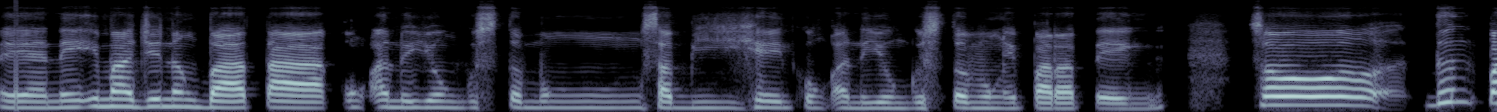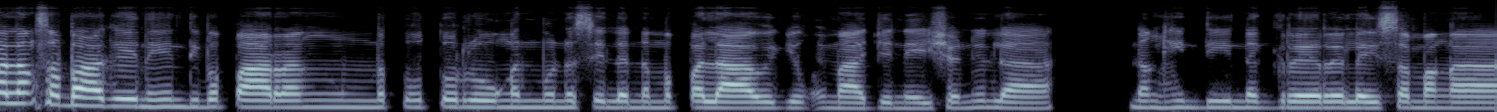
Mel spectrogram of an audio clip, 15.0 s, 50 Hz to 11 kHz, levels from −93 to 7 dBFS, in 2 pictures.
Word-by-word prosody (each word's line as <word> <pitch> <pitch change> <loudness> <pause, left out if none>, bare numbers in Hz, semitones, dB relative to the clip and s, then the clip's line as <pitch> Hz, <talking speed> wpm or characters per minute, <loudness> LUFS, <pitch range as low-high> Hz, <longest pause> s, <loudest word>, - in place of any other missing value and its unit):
Ayan, 180 -1 -2
nai-imagine 210 +2 0
ng 205 - -6
bata 185 -2 +4
kung 195 - -11
ano 195 -1 -5
yung 185 0 -7
gusto 180 +2 -8
mong 180 0 -13
sabihin, 175 +1 -6
kung 175 -1 -12
ano 165 -1 -8
yung 165 0 -7
gusto 165 +2 -4
mong 165 -1 -9
iparating. 155 -1 -3 0.4
So, 255 - -1 0.8
do'n 335 +3 -4
pa 310 -1 +5
lang 305 - +7
sa 275 - +3
bagay 230 -4 +6
na 205 - -5
yun 205 - -8
di 205 - -8
ba 210 - -2
parang 195 -1 +3 0.3
natutulungan 195 -1 -4
mo 190 - -5
na 190 - -5
sila 185 -1 -3
na 180 - -7
mapalawig 175 -1 +1
yung 170 - -12
imagination 165 0 -5
nila 170 -4 -3 0.4
ng 190 -1 -7
hindi 185 0 -7
nagre-rely 180 -1 +2
sa 170 +2 -3
mga 175 -1 -2
180 Hz, 165 wpm, -22 LUFS, 175-195 Hz, 0.8 s, lang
